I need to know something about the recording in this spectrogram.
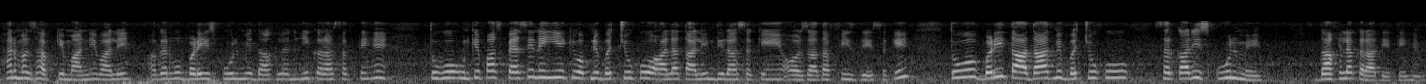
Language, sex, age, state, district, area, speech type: Urdu, female, 18-30, Delhi, South Delhi, urban, spontaneous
